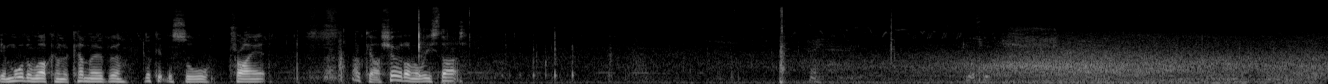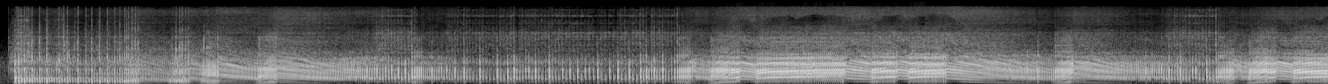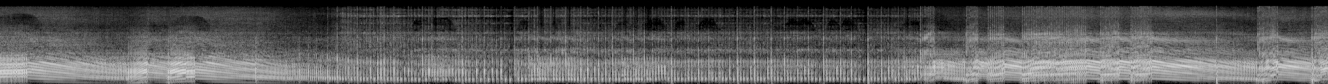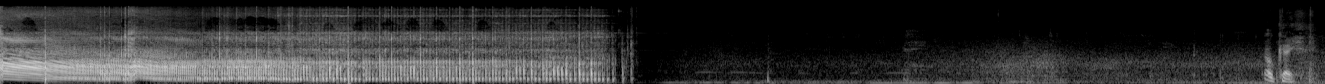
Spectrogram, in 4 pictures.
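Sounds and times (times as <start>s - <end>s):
chainsaw revving: 13.4s - 46.2s.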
